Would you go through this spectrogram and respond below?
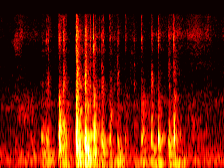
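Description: A computer keyboard being typed on in an office, a brief irregular run of close clicks and key taps with no voices.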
